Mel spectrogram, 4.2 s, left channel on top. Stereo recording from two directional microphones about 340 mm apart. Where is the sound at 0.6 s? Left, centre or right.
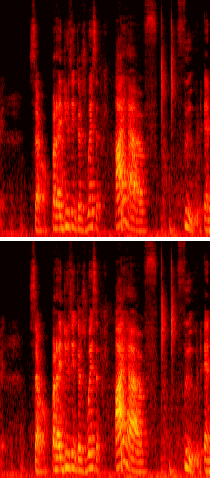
Centre.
